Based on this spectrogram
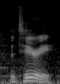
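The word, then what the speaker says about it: Neytiri: Natiri. Yes, Russ. Can you make him feel... Wait. That's how it's pronounced in Avatar.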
